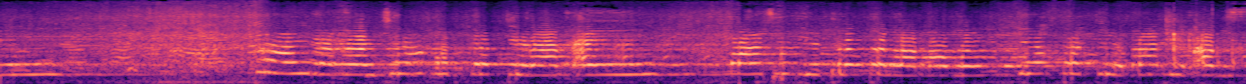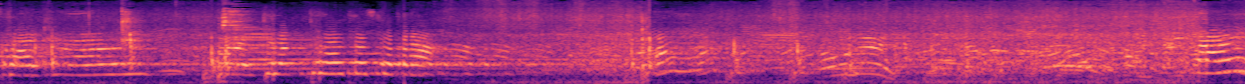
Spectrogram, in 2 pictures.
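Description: A woman singing long, held notes with a slight waver into a microphone, in Khmer Bassac opera style. About three-quarters of the way through, the long notes give way to shorter, wavering phrases.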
